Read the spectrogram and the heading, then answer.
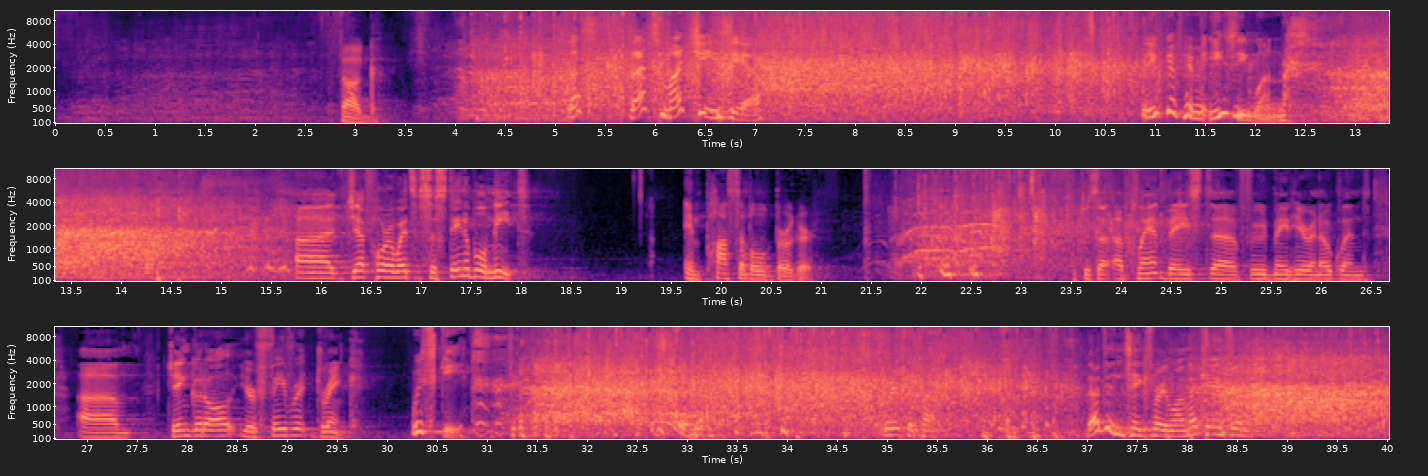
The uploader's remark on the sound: This program was recorded in front of a live audience at the Commonwealth Club of California on April 3, 2017.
